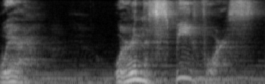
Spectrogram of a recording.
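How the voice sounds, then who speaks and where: A man does a put-on character voice at medium pitch. His pitch swings very widely, with clear music in the background. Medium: audio drama.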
